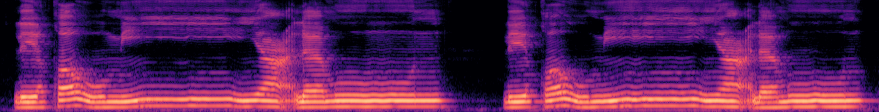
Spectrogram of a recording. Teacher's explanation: Maka tanwin ini kita masukkan ke ya. Masuknya tanwin kepada ya tidak sempurna. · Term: idgham naqish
